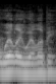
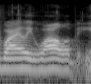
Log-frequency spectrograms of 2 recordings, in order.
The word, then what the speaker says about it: Wiley Wallaby: Can I have a piece of that Willy Willoughby? Wally Wibbly. Wiley's Wallabies. Wallaby Wallies? Wilby Wobbaby. It's pronounced Wiley Wallaby. Well, it's very good. It's called Wiley Wallaby, and it's delicious.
